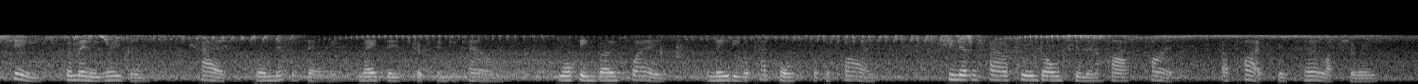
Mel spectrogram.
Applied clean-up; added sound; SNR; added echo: none; Bird vocalization, bird call, bird song; 4 dB; none.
